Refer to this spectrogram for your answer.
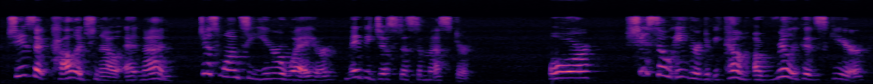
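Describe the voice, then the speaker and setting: Slow, high-voiced woman reading aloud. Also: mellow, muffled recording. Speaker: audiobook reader of a memoir. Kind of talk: read-aloud narration of an anecdotal memoir.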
